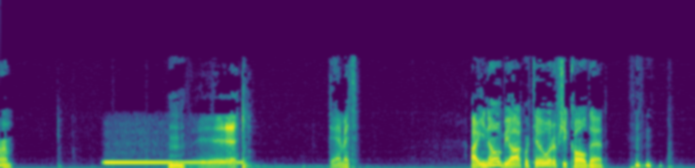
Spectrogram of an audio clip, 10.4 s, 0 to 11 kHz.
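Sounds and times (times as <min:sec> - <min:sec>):
speech: 0:00.0 - 0:00.3, 0:02.5 - 0:02.9, 0:05.0 - 0:05.4, 0:07.1 - 0:10.1
telephone dial tone: 0:01.6 - 0:03.7.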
